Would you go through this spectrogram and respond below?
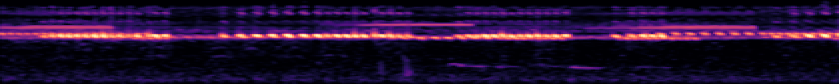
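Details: Crickets on Aroha Island, New Zealand, in the evening: steady high pulsed trilling in bursts of about half a second to two seconds, several insects overlapping, with a faint low whistle drifting underneath.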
